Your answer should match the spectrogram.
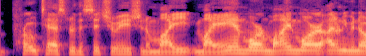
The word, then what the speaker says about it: Myanmar: I've not clicked on a single article about the protest or the situation of Myanmar. I don't even know how it's pronounced. Myanmar. It used to be Burma. It is now Myanmar.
